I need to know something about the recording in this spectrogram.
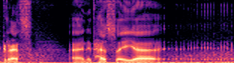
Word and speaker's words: Graz: road saying um saying grass we'll we'll pronounce it as grass If someone knows how it's actually pronounced and let me know okay it's actually like grass and it has a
